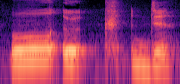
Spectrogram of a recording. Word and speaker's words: looked: It's just the ed. Sounds more like a t. Looked. You can hear a t sound at the end, but yet there's no t. So that is looked. You can easily blend look, and then remember that the et is making a kt sound.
